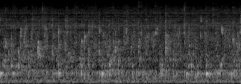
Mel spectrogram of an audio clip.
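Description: Running water splashes and trickles steadily over a wet hand beside a shaving brush being lathered, close and continuous, with no talking.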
